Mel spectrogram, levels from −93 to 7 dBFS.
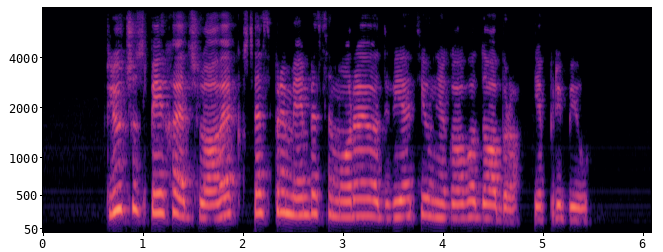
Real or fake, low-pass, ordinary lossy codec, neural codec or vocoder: real; none; none; none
